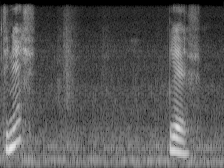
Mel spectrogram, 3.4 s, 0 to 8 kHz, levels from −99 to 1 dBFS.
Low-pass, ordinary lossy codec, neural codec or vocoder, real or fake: 7.2 kHz; none; codec, 16 kHz, 16 kbps, FunCodec, trained on LibriTTS, 50 frames a second; fake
